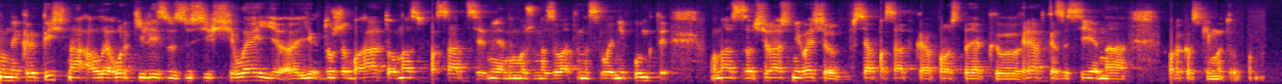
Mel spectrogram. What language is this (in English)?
Ukrainian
